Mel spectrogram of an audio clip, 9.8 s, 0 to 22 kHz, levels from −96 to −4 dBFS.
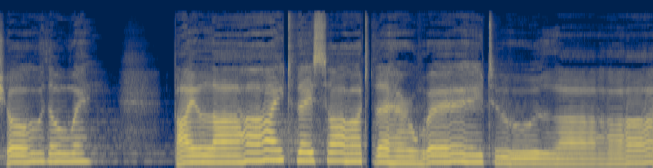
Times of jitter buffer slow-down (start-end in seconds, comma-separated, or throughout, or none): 7.05-7.33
